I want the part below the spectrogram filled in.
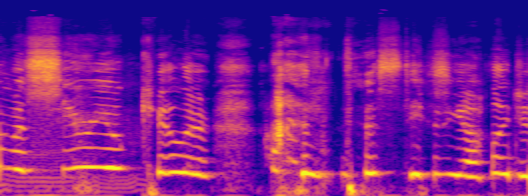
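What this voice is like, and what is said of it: Usual voice. Nothing is said of it.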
